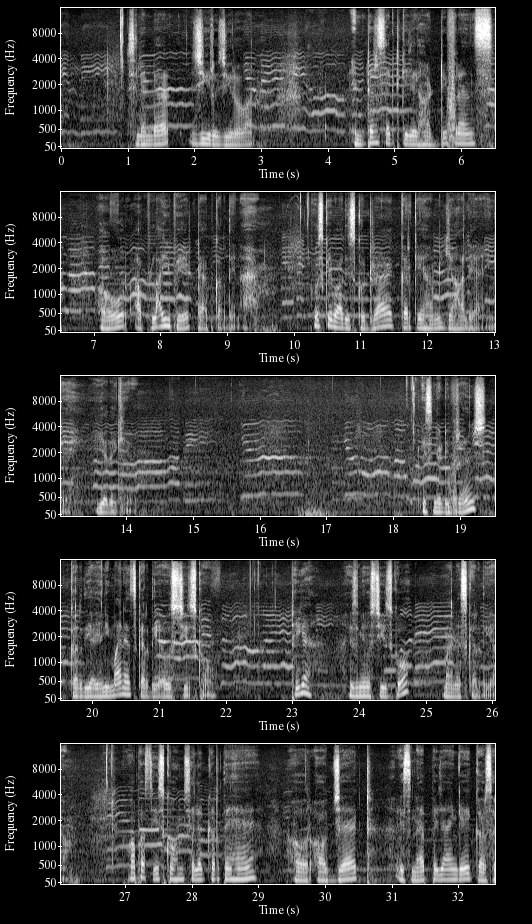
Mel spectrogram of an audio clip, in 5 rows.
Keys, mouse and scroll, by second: 1.9 click, 5.6 click, 12.4 click, 13.4 middle click, 21.7 middle click, 24.7 right click.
